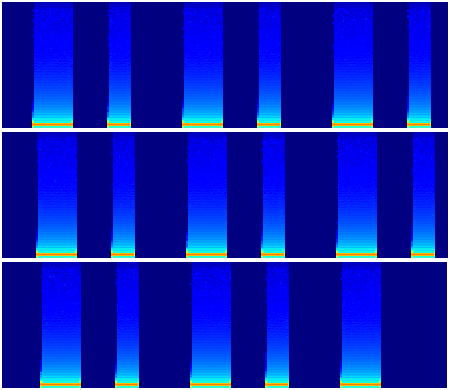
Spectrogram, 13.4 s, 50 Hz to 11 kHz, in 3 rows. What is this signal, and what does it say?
Telephone call progress tone (UK plan), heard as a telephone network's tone, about 400 Hz. Congestion tone.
